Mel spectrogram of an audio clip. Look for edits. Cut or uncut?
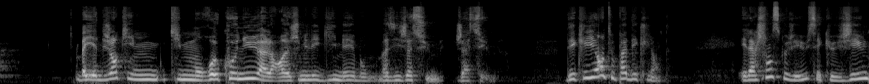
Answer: cut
